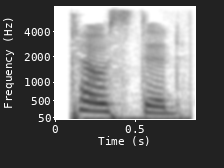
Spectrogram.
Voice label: "toasted", pronunciation

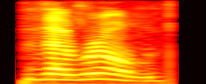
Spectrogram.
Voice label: "room", pronunciation

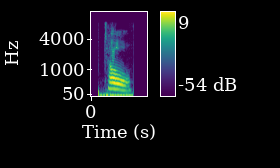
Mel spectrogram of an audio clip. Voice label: "toll", pronunciation

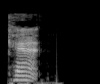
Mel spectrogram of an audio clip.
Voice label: "cant", Authentic American Pronunciation; Consonant Sound Pair; Negative Verb Forms

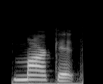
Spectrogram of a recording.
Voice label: "market", pronunciation

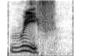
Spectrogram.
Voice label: "reef", pronunciation

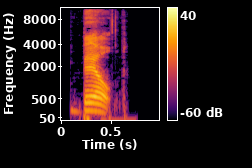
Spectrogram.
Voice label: verb "built", pronunciation

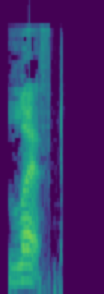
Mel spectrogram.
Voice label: verb "left", pronunciation

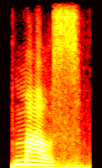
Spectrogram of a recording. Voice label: "mouse", pronunciation

